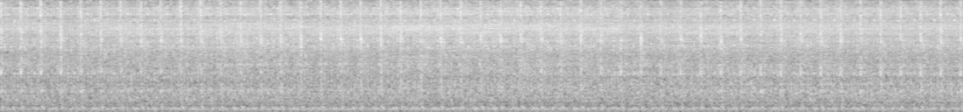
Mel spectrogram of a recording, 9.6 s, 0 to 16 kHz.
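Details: DD13 diesel truck engine idling with a very low, regular knock deep inside the engine; cause not yet found, engine must be opened to investigate internal damage.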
